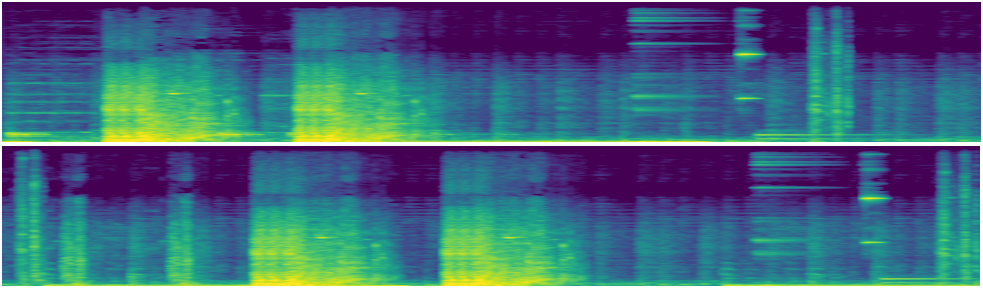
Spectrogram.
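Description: Repeated bursts of gunfire in the video game Parasite Eve II, several loud volleys with ringing decays and small mechanical clicks between them, no talking.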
